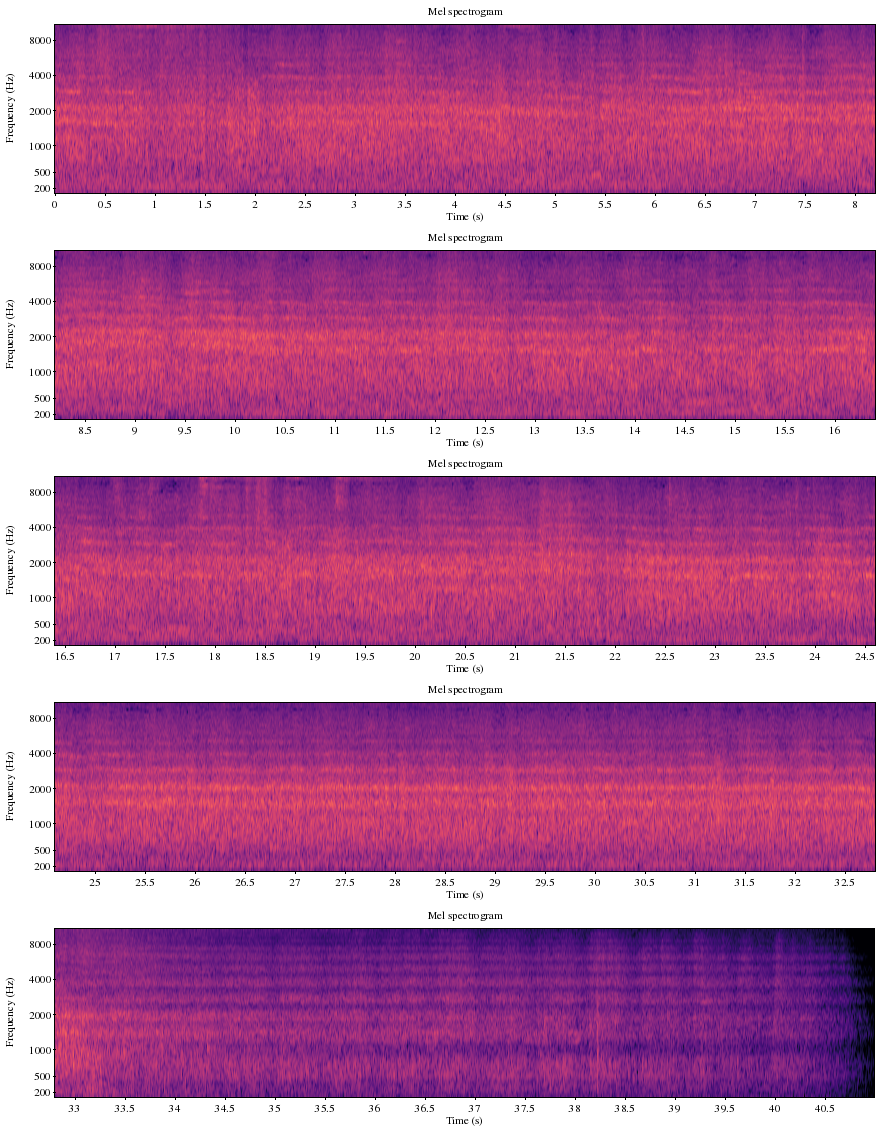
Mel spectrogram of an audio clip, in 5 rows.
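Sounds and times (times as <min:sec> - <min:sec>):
freight train wheels rushing on rail: 0:00.0 - 0:40.9.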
